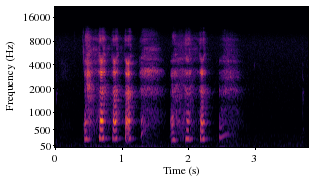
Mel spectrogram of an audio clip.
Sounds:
Laughter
